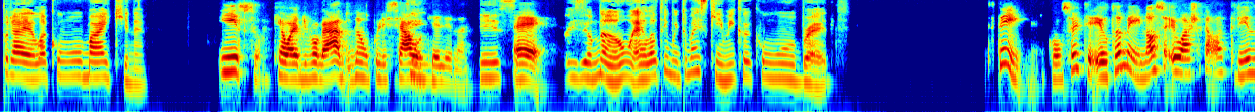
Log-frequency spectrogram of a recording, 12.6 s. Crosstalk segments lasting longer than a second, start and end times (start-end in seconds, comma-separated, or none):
none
